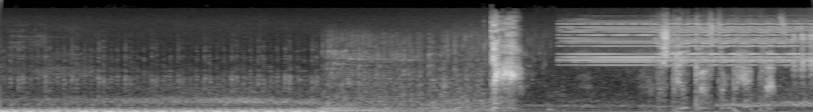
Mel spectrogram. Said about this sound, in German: Ich kann schemenhaft ein Motorboot erkennen. Ja, jetzt sehe ich es auch. Es fährt ans Ufer.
